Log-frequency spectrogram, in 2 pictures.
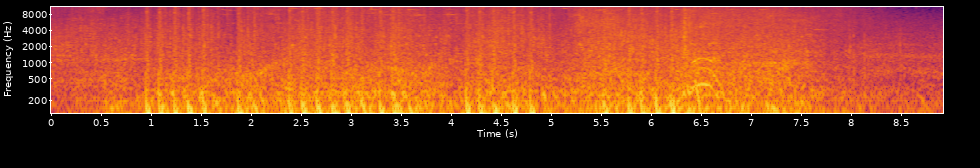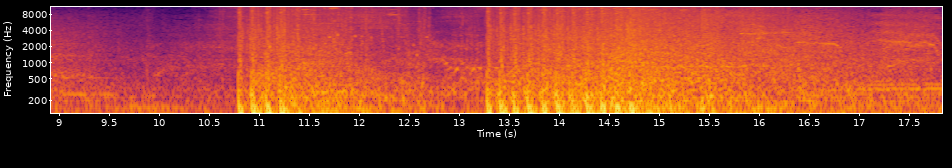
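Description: A rapid-fire energy gun fires bursts of shots.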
